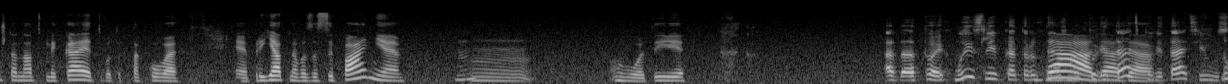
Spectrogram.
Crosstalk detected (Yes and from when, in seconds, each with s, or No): Yes, from 10.3 s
